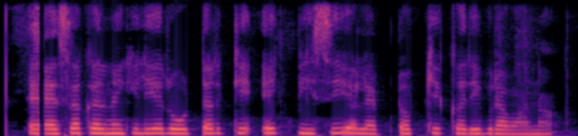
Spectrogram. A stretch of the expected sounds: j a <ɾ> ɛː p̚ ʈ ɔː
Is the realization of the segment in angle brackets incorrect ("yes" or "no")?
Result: yes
